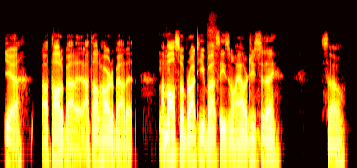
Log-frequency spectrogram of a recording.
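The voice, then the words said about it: Raspy, stuffy congested voice. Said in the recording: “I'm a little raspy. I'm a little stuffy.”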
